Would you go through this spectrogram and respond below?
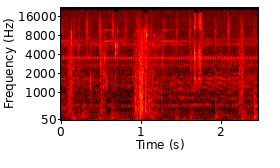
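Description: Bees guarding pine needles buzz in a mountain-climbing video game, a steady insect drone with passing flurries over layered game ambience and faint footsteps.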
